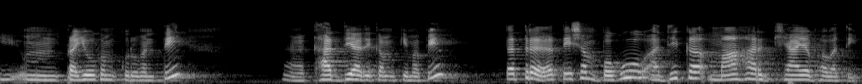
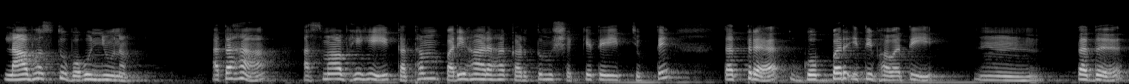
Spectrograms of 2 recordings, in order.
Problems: none marked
